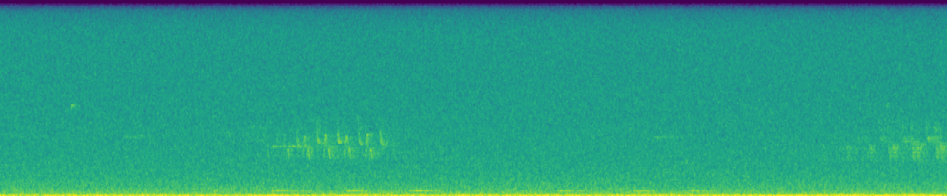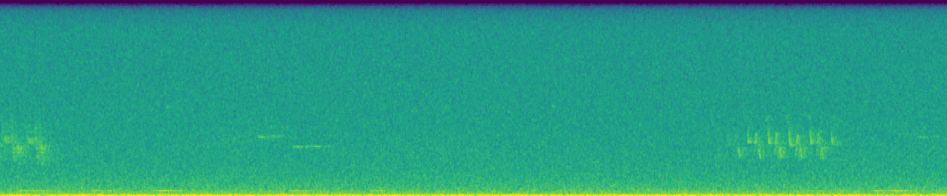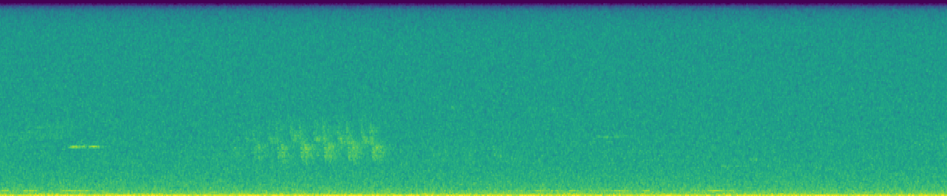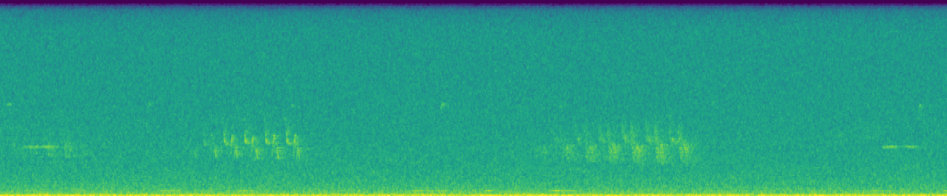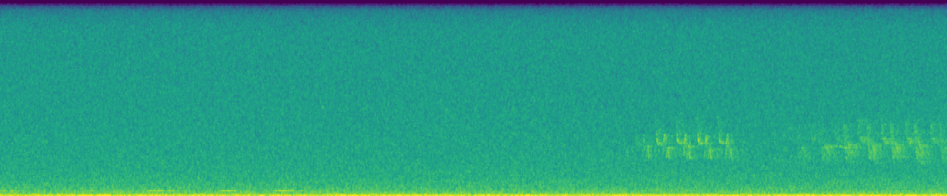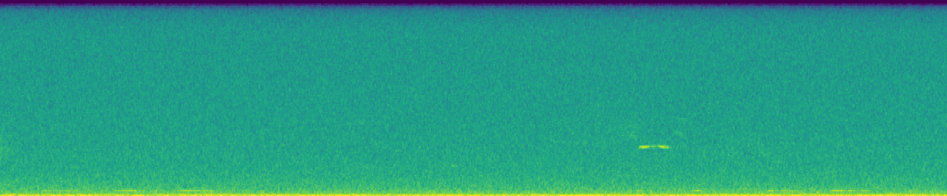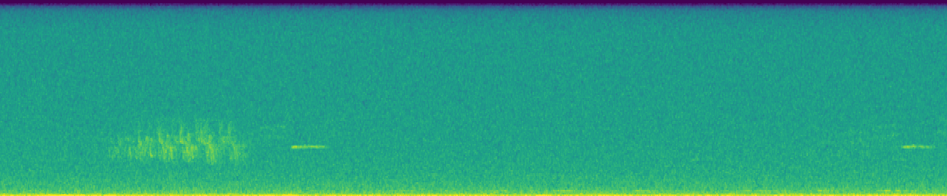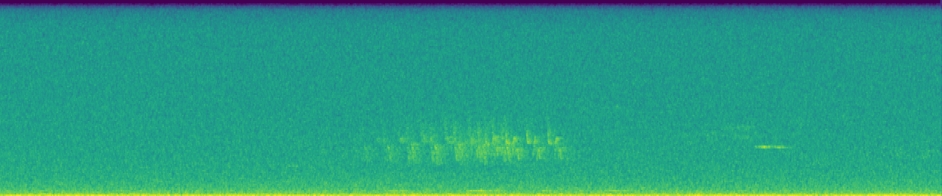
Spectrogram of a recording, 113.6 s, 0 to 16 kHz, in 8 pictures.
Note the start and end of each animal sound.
4.1s-6.6s: Mourning Dove (Zenaida macroura)
4.1s-6.0s: Ovenbird (Seiurus aurocapilla)
8.3s-10.8s: Mourning Dove (Zenaida macroura)
12.9s-15.0s: Ovenbird (Seiurus aurocapilla)
14.4s-17.0s: Mourning Dove (Zenaida macroura)
17.9s-19.1s: Black-throated Green Warbler (Setophaga virens)
18.5s-20.3s: Mourning Dove (Zenaida macroura)
25.2s-26.8s: Ovenbird (Seiurus aurocapilla)
27.2s-29.9s: Mourning Dove (Zenaida macroura)
28.1s-30.1s: Black-throated Green Warbler (Setophaga virens)
32.0s-34.2s: Ovenbird (Seiurus aurocapilla)
36.7s-39.6s: Mourning Dove (Zenaida macroura)
37.0s-37.9s: Black-throated Green Warbler (Setophaga virens)
42.4s-43.9s: Ovenbird (Seiurus aurocapilla)
42.8s-43.5s: Black-throated Green Warbler (Setophaga virens)
45.4s-47.2s: Ovenbird (Seiurus aurocapilla)
48.5s-51.4s: Mourning Dove (Zenaida macroura)
50.7s-53.1s: Ovenbird (Seiurus aurocapilla)
55.6s-56.5s: Black-throated Green Warbler (Setophaga virens)
59.0s-61.4s: Mourning Dove (Zenaida macroura)
66.3s-67.9s: Ovenbird (Seiurus aurocapilla)
68.8s-71.1s: Ovenbird (Seiurus aurocapilla)
71.8s-74.2s: Mourning Dove (Zenaida macroura)
79.9s-81.5s: Black-throated Green Warbler (Setophaga virens)
81.3s-84.0s: Mourning Dove (Zenaida macroura)
86.8s-88.9s: Ovenbird (Seiurus aurocapilla)
89.1s-90.2s: Black-throated Green Warbler (Setophaga virens)
96.3s-98.9s: Mourning Dove (Zenaida macroura)
97.9s-99.6s: Black-throated Green Warbler (Setophaga virens)
104.9s-108.0s: Ovenbird (Seiurus aurocapilla)
105.3s-108.9s: Mourning Dove (Zenaida macroura)
110.0s-111.5s: Black-throated Green Warbler (Setophaga virens)

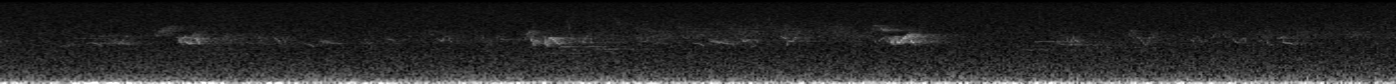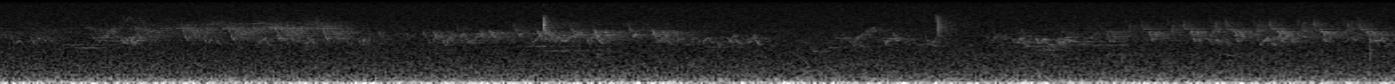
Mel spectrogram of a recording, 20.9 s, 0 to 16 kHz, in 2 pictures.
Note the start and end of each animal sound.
0.0s-20.3s: Red-eyed Vireo (Vireo olivaceus)
4.4s-6.7s: Ovenbird (Seiurus aurocapilla)
11.1s-15.8s: Ovenbird (Seiurus aurocapilla)
14.5s-17.6s: Eastern Chipmunk (Tamias striatus)
18.5s-20.9s: Ovenbird (Seiurus aurocapilla)

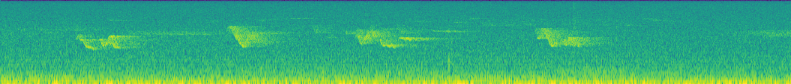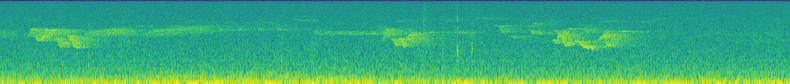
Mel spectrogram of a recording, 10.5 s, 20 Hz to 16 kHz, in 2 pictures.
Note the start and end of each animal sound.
0.0s-4.6s: Winter Wren (Troglodytes hiemalis)
0.0s-10.5s: Red-eyed Vireo (Vireo olivaceus)
5.0s-6.7s: Black-throated Blue Warbler (Setophaga caerulescens)
5.9s-9.9s: Winter Wren (Troglodytes hiemalis)
9.8s-10.5s: Yellow-rumped Warbler (Setophaga coronata)

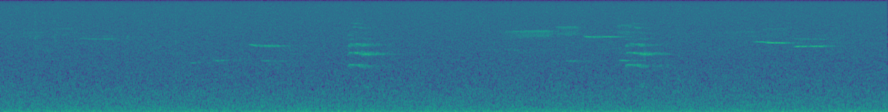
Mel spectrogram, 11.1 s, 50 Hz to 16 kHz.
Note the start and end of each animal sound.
0.2s-1.6s: Black-throated Green Warbler (Setophaga virens)
4.4s-4.9s: Blue Jay (Cyanocitta cristata)
5.9s-8.3s: Black-throated Green Warbler (Setophaga virens)
7.6s-8.6s: Blue Jay (Cyanocitta cristata)
9.3s-10.4s: Black-capped Chickadee (Poecile atricapillus)

